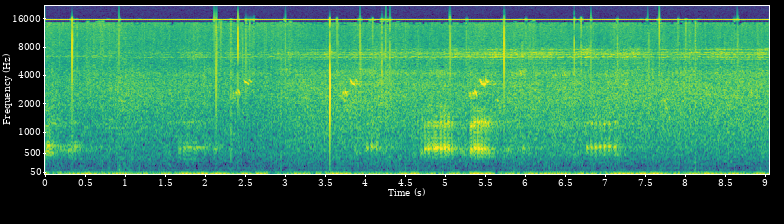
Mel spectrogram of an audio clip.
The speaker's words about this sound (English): There's a tropical boo-boo shrike calling there. Colobus again.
